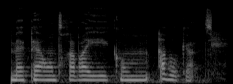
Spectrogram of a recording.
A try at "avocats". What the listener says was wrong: Et ensuite, elle a dit « avocate » au lieu de « avocat ». Dans le mot « avocat », le T est muet et le S du pluriel aussi. Donc on va dire simplement « avocat ». Si on dit « avocate », alors on parle d'une femme avocate au féminin.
